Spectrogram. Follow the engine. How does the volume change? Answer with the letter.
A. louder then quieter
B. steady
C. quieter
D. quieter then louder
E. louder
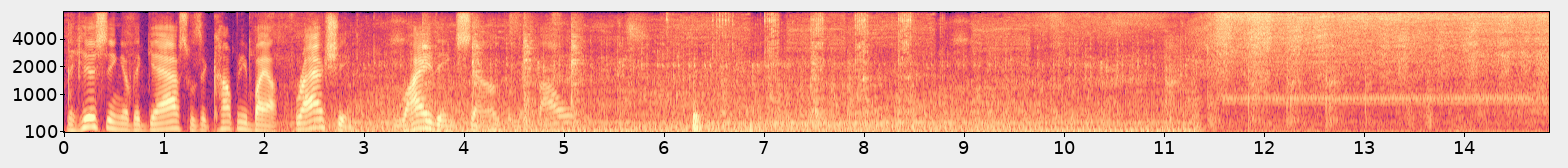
C.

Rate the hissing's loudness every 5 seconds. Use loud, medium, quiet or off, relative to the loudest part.
quiet, quiet, loud.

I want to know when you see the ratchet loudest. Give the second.
6 s.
